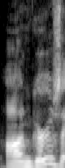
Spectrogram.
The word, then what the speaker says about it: Angers: He played in Nantes, and I'm going to pronounce it Angers, A-N-G-E-R-S.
